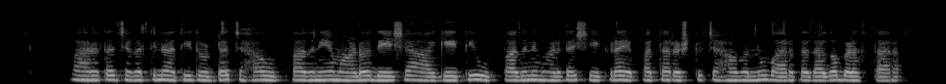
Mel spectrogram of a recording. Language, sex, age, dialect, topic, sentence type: Kannada, female, 41-45, Dharwad Kannada, agriculture, statement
